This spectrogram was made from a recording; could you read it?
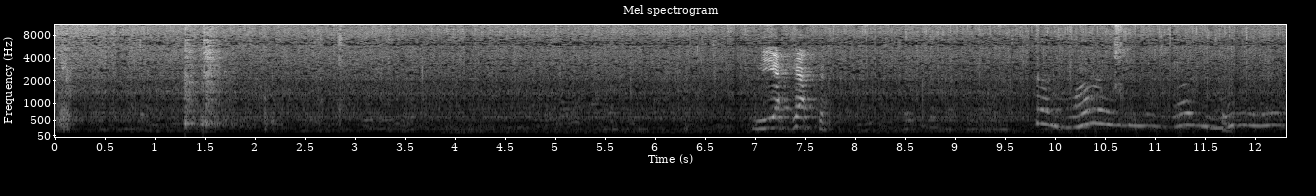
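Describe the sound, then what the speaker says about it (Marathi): Turmeric sizzles in hot oil in a pan on a home stove as a steady, fairly loud frying hiss with a couple of brief clinks, and a voice briefly speaks near the end. "तेलावर टाकलं. थोडंसं परतून घेऊया."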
